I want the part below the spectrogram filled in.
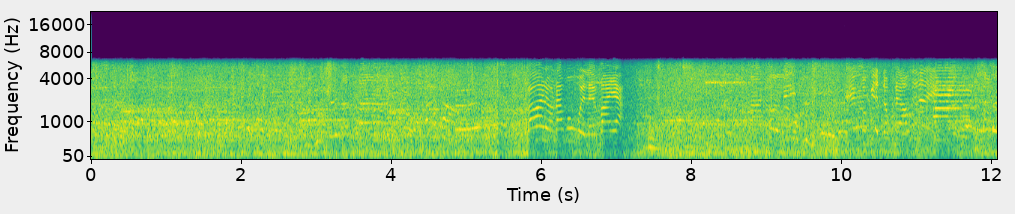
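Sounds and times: crowd chatter: 0.0s - 12.0s
motorbike traffic: 0.0s - 12.0s.

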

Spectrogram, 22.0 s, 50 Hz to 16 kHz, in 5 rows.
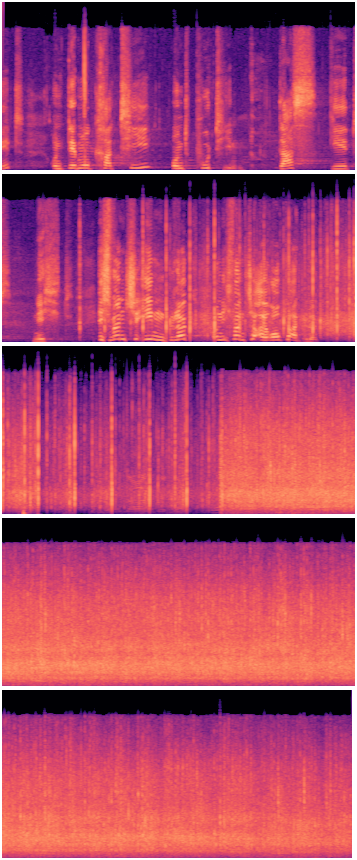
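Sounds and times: scattered hand claps: 5.3s - 22.0s
audience applause: 6.7s - 22.0s.

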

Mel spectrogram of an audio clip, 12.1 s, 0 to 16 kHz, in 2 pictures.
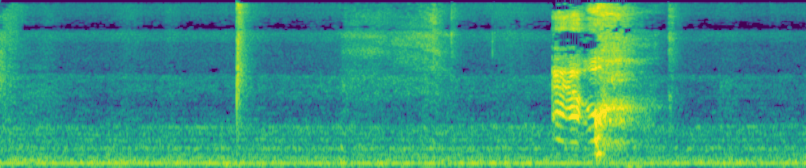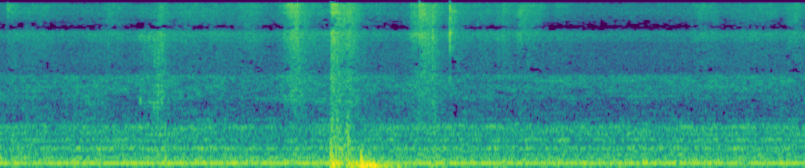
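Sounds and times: low hum: 0.0s - 12.0s
muffled thump and rustle: 8.2s - 9.4s.

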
